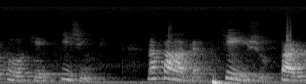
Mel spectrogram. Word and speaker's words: queijo: Então, nós vamos ter o queijo. Reparem que a letra Q é como se ela estivesse sozinha. O U não é pronunciado.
